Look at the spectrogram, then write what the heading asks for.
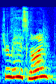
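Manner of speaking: high, acted call. A narrator's reading. Boy spots a window, calling to Slime. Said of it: "he called out".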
